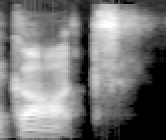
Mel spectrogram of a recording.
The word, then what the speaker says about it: guards: Guards. Yeah. Okay. Yeah. The pronunciation guards. No need to pronounce the U.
